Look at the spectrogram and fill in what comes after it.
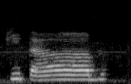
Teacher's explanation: because you're stopping, so you turn this fatha into a sukoon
